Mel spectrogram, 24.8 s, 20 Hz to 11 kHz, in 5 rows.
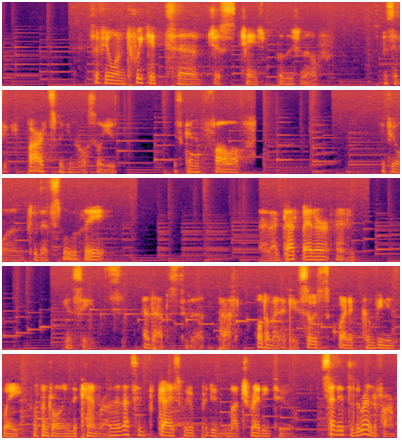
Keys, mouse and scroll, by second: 0.8-2.2 middle drag, 2.2 click, 3.3-5.2 drag, 6.0 click, 6.6 click, 7.2 ctrl+z, 8.4-10.9 drag, 11.6 click, 11.9 click, 12.6 scroll down 3, 12.7 Tab, 12.8 middle click, 13.0 scroll up 2, 13.0 middle click, 13.5 KP_0, 14.1 space, 15.4-17.1 scroll up 3, 17.4 Escape, 17.9 scroll down 2, 18.4 middle click, 18.9-19.6 scroll down 5, 19.6-21.2 middle drag, 21.2-21.6 scroll up 4, 21.9-24.1 shift+middle drag.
